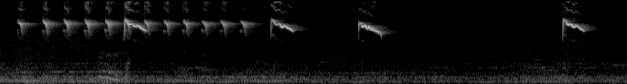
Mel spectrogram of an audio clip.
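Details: Young Oriental white-eye, one month old, opens with a fast run of about ten short high chips, then gives a few separate sharp descending tseeu calls with long pauses between.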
